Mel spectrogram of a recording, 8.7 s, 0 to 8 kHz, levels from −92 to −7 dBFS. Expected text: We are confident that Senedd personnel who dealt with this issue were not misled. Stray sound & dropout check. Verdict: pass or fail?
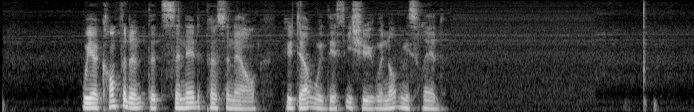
pass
